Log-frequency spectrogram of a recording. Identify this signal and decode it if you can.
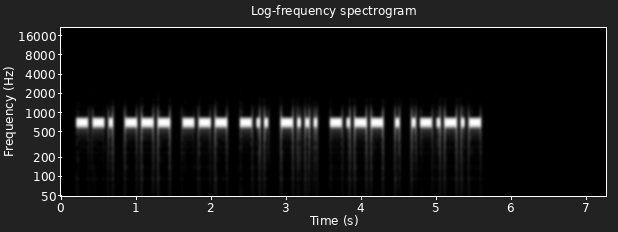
Morse code, heard as a keyed tone, about 22 wpm, 700 Hz. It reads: GOODBYE.
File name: practice / 22wpm / Sentences with 4-Word Phrases - 22wpm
